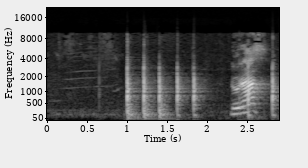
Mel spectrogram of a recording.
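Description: Someone knocks rapidly on a wooden door.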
